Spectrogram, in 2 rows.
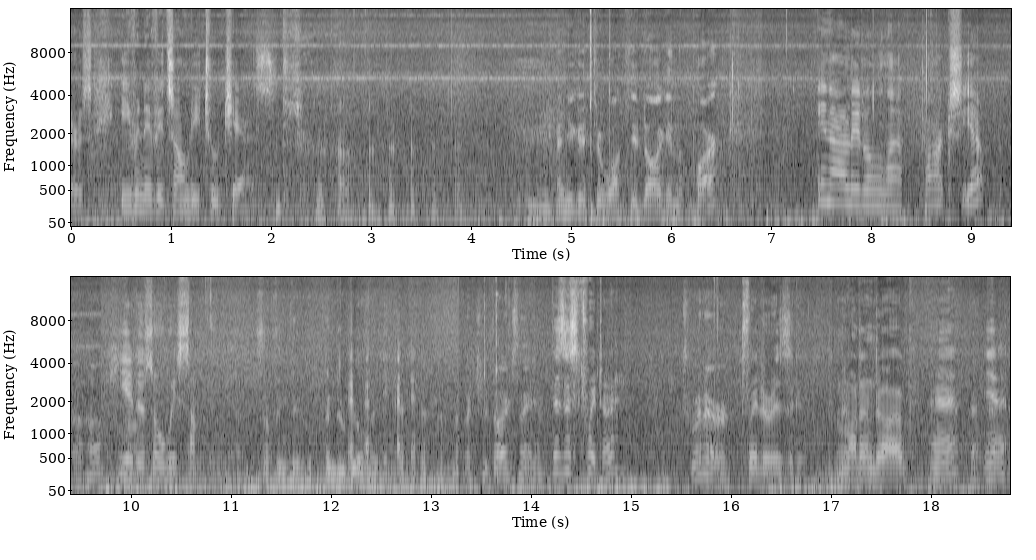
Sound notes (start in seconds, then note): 12.0 laughs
